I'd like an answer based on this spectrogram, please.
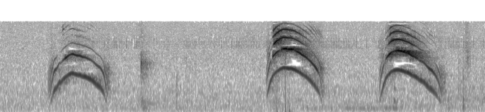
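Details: Three piercing, rising-then-falling mews from four-day-old Maine Coon kittens lying with their mother Nikita, spaced about a second apart after an opening call.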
